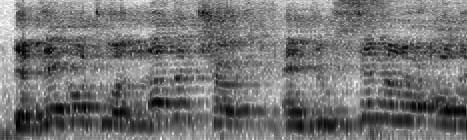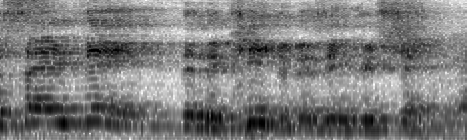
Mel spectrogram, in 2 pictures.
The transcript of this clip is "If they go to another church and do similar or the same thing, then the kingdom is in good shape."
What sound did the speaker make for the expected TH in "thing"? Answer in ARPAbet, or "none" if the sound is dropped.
TH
